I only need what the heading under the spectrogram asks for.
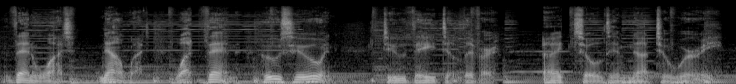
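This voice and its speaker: A gravelly hard-boiled detective. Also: male voice, very deep voice, slow, full character voice. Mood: brooding. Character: hard-boiled male detective, slow and brooding. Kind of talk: film-noir detective narration. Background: guitar music.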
